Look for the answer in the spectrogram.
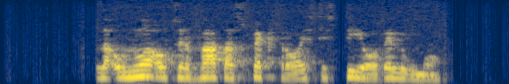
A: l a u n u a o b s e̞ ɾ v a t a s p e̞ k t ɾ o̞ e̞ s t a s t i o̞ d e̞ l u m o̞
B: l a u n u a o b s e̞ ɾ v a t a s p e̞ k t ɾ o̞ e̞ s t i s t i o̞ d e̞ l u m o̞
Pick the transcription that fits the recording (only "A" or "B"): B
